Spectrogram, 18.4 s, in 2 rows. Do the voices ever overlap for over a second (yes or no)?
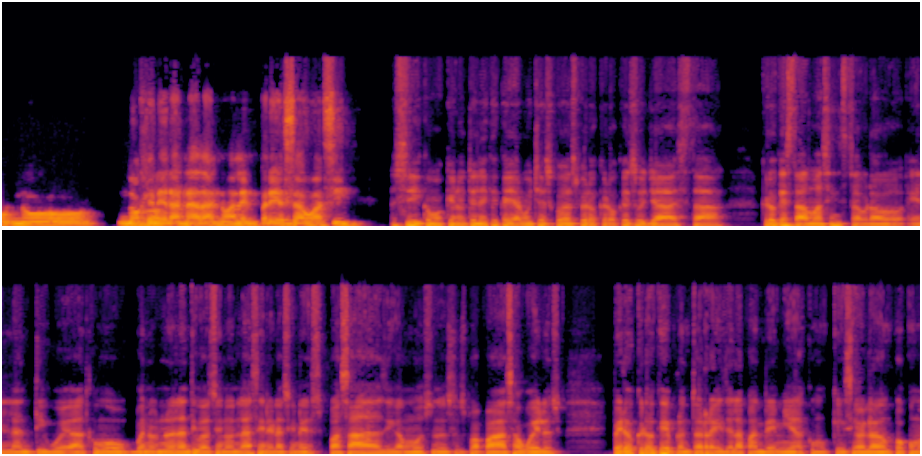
no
